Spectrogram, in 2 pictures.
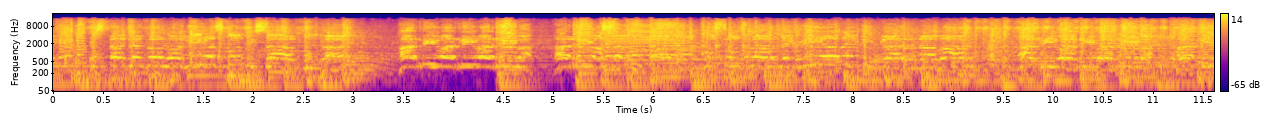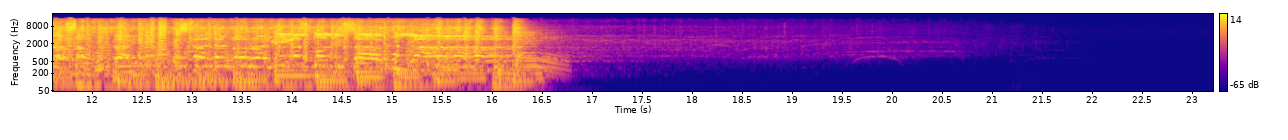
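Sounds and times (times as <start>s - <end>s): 
march music: 0.0s - 3.6s, 4.4s - 16.7s.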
